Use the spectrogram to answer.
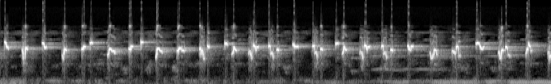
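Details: Yellow-vented bulbul lure song meant to attract wild birds and get lazy caged birds singing: a long, even series of crisp, slurred whistles in pairs, with a soft low hum in places.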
